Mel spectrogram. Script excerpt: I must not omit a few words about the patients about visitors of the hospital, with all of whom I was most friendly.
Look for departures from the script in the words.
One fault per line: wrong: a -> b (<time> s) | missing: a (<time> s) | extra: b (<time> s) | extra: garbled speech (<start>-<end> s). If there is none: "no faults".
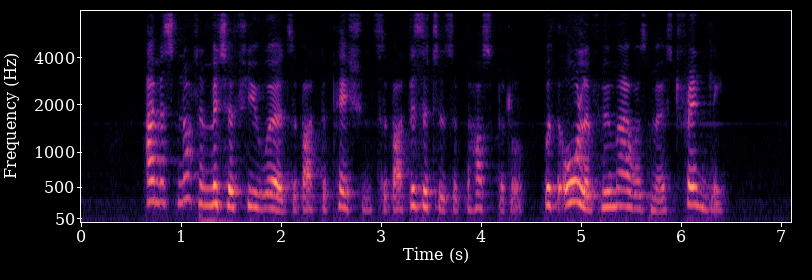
no faults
